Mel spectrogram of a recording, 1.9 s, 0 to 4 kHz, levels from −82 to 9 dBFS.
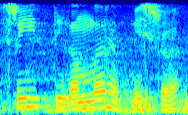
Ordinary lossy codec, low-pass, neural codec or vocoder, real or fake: none; 3.6 kHz; none; real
